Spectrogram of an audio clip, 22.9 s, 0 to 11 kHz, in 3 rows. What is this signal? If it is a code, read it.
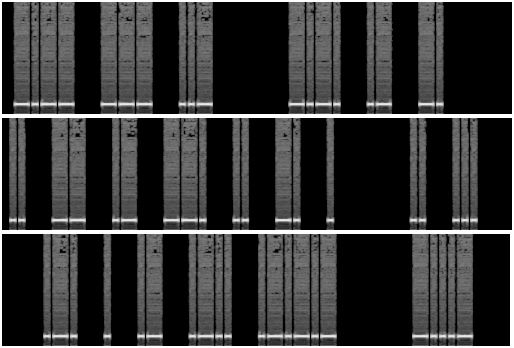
Morse code, heard as a keyed tone, about 18 wpm, spaced as for 12 wpm, 1000 Hz. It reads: YOU CAN IMAGINE IS REAL. <BT>
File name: qotdfiles / 12wpm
